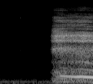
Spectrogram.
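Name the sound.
person imitating a growl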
